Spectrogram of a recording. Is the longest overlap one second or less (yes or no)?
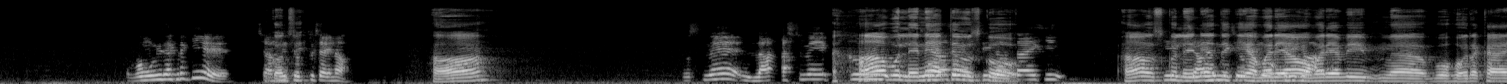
no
